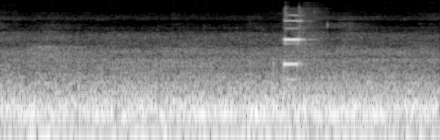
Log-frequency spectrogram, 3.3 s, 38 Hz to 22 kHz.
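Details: A single short electronic keypad beep during setup of a 50 mL pediatric syringe on an Alaris infusion pump, over low room rumble; an ordinary key-press tone.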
